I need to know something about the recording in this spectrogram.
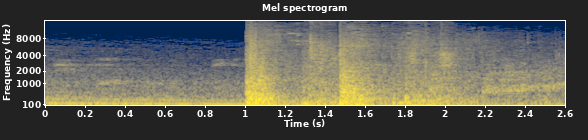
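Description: A vehicle crashes loudly into something.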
